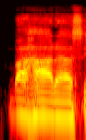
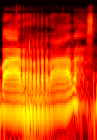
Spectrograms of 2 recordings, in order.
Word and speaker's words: Barradas: By the way, why do you guys have two R's, but then you fucking pronounce it with like it's a H? – H. – Bahadas. – Bahadas, but it's two R's. Shouldn't you be saying Barradas?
